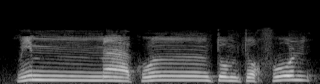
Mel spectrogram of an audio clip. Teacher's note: ميم مشددة تغن مقدار حركتين ثم نون ساكنة جاء بعدها التاء إخفاء حقيقي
